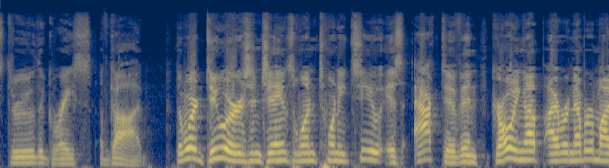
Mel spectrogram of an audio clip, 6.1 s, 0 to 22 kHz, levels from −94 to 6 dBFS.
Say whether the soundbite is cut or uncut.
cut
